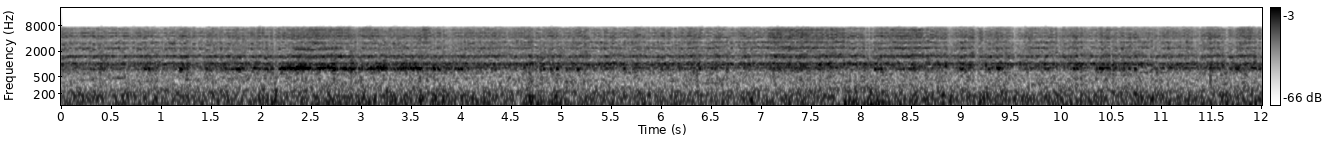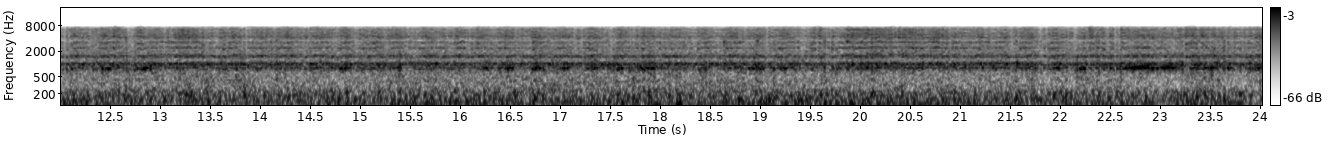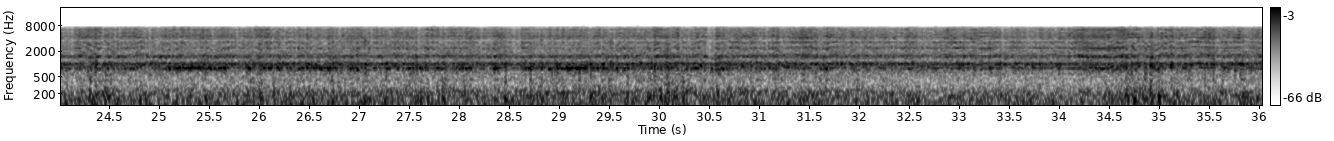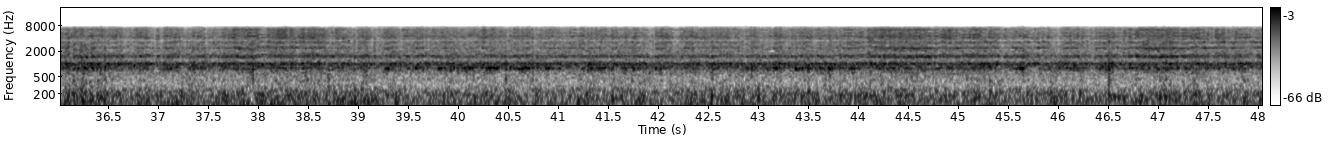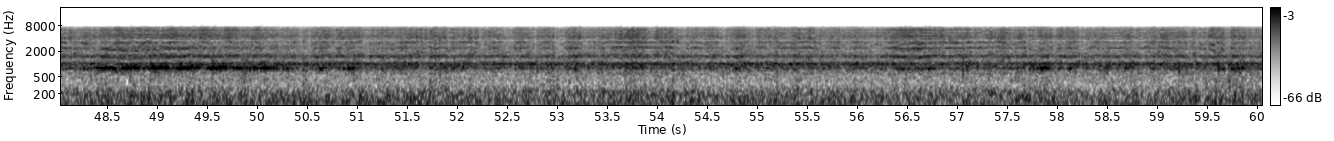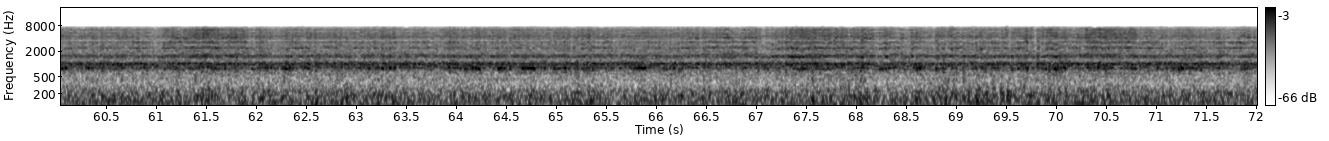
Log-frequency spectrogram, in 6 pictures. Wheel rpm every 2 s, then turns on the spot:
210, 210, 210, 210, 210, 210, 210, 210, 220, 220, 220, 210, 210, 220, 210, 210, 210, 210, 210, 210, 220, 210, 210, 210, 210, 220, 210, 210, 210, 210, 220, 210, 210, 210, 210, 210.
none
